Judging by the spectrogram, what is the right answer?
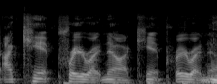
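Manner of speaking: ordinary delivery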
